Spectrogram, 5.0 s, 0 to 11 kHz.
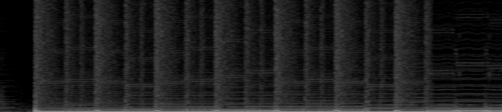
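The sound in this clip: A pulse-wave chiptune melody from the 1993 video game Contra III, its duty cycle flipping between 25% and 50% for a wah-like timbre. Bright, buzzy notes repeat in a steady rhythm with small pitch slides and start abruptly after a brief silence.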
